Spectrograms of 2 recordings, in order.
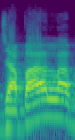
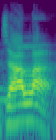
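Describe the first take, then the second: First: A b sound follows the first consonant. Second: No b sound follows the first consonant. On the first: The speaker calls it wrong. "এটা কিন্তু জাবালা বলি না" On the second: The speaker calls it right. "বফলার উচ্চারণ হয় না"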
